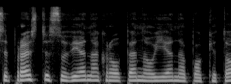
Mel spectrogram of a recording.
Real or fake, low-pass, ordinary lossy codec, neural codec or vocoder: real; 14.4 kHz; Opus, 32 kbps; none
